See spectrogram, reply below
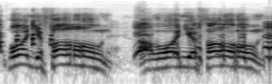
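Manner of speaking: very low, slow, dragging talking horse voice. Joking about a horse figure on a phone, voicing the horse. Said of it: "the horse like this".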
